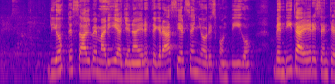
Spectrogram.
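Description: A congregation sings a hymn together in a large echoing hall.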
